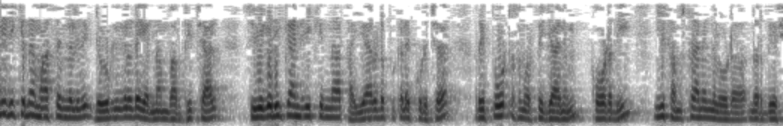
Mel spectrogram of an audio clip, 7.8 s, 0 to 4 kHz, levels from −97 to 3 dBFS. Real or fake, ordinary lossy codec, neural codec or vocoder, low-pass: real; none; none; 3.6 kHz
